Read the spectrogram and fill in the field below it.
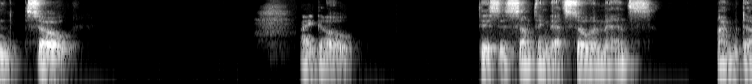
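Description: An older man speaks with animation over an online call, pausing between phrases.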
